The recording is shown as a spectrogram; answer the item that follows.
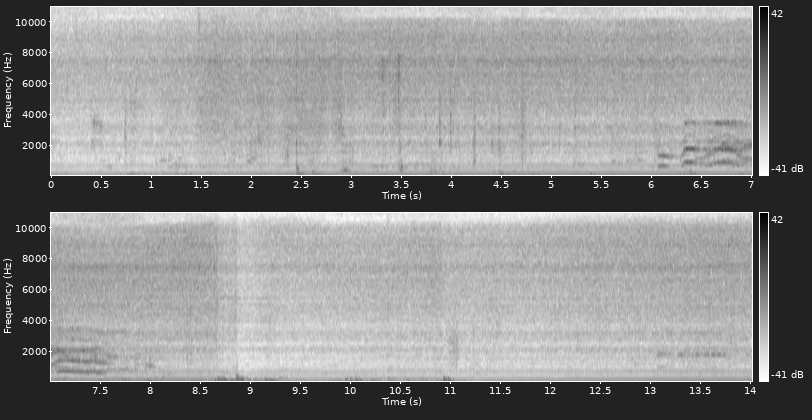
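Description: A rooster crowing once, about six seconds in, a single call lasting about a second and a half, over a steady low hum.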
